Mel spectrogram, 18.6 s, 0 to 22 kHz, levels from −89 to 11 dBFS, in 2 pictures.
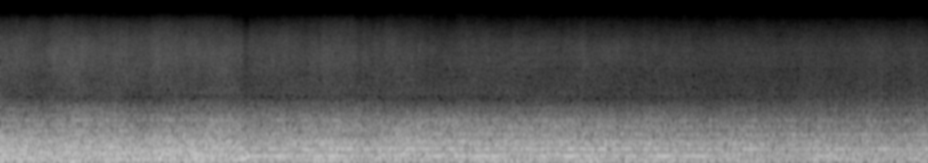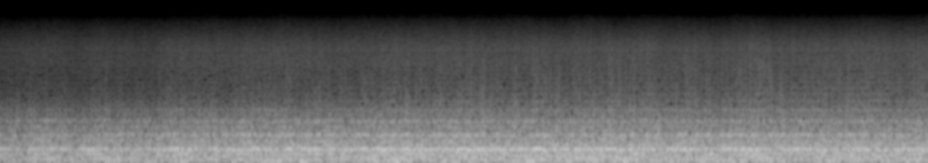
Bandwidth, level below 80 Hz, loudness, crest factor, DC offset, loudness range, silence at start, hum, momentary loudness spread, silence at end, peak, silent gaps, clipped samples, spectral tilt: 12 kHz; -24 dBFS; -16 LUFS; 14 dB; under 0.1%; 5 LU; 0 s; none; 5 LU; 0 s; 0 dBFS; none; under 0.1%; -8.5 dB/octave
